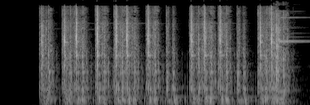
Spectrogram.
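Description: Typewriter keys clattering in quick runs of strikes, ending in a short bell-like ding near the end.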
